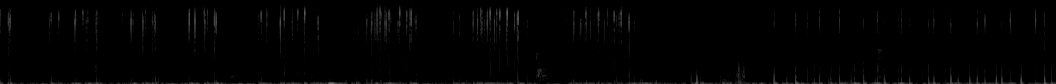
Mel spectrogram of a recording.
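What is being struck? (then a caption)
Ribbed wax pillar candle. Long acrylic nails scratch along the ridges and scalloped top of a held grey ribbed solid wax pillar candle. Bursts of dry, bright, raspy scratching come in quick strokes with almost no ring, giving way to a steady run of fine clicking scrapes toward the end.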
